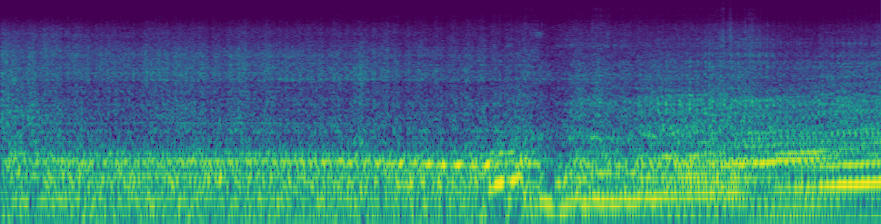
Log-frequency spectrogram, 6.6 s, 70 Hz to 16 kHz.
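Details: Ford Thunderbird NASCAR stock car V8 on its first road test after reinstalling the starter and tightening the headers; loud, deep roar pulling strongly as the revs climb and settle, clean with no misses and plenty of power, normal running under load.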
